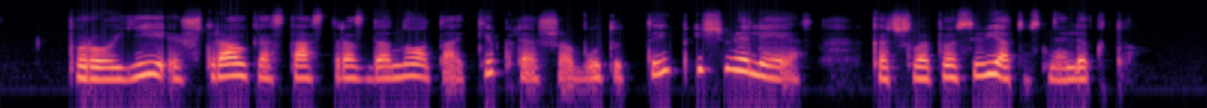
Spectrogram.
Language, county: Lithuanian, Utena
